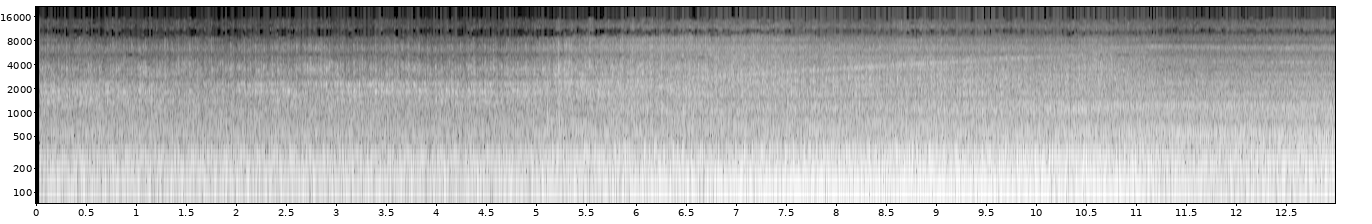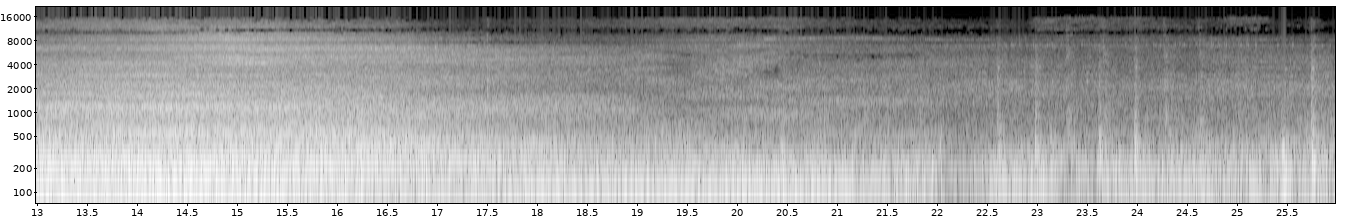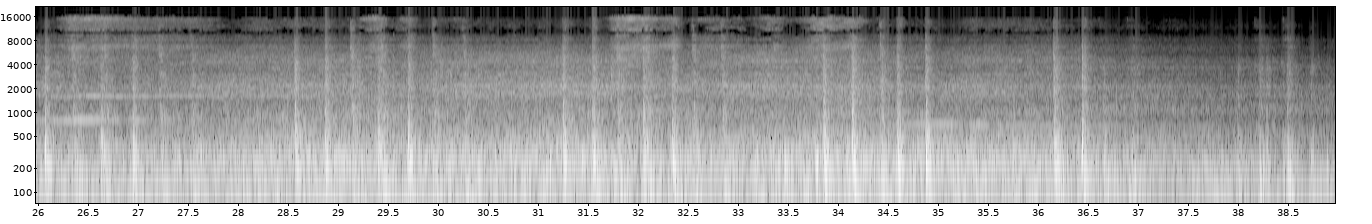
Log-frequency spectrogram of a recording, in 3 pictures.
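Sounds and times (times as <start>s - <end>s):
diesel locomotive engine rumbling: 0.0s - 38.9s
train coaches rolling past: 0.0s - 38.9s.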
